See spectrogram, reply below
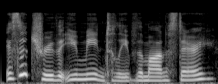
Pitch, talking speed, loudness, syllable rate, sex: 215 Hz, 275 wpm, -16 LUFS, 6.8 syllables/s, female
